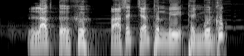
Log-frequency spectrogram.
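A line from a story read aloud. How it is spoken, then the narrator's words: Shouted through gritted teeth. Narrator (Vietnamese): Chàng nghiến răng quát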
